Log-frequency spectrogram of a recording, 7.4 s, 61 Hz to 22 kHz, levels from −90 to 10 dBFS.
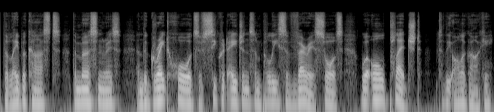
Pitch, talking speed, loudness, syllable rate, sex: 95 Hz, 185 wpm, -20 LUFS, 6.0 syllables/s, male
